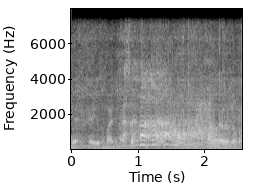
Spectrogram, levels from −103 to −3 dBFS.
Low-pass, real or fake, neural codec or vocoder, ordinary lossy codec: 7.2 kHz; fake; codec, 16 kHz, 2 kbps, FunCodec, trained on LibriTTS, 25 frames a second; none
